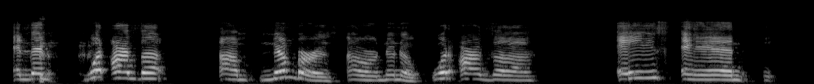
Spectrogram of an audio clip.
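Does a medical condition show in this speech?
Yes: aphasia after stroke; trouble with mental arithmetic, walking difficulty after stroke; fluent with frequent 'you know' fillers, restarts, trailing unfinished sentences.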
